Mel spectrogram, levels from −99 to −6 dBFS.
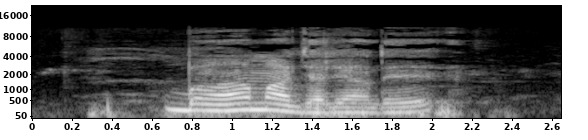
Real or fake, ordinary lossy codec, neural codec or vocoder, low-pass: real; AAC, 32 kbps; none; 10.8 kHz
